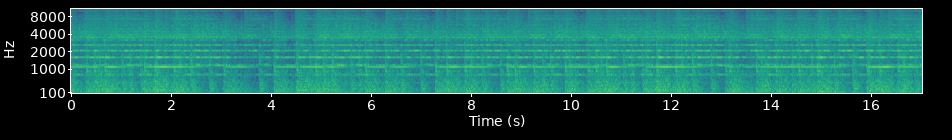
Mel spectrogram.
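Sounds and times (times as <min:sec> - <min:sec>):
metal pipe clanging: 0:00.0 - 0:17.0.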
